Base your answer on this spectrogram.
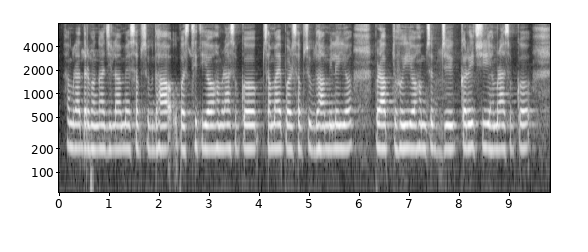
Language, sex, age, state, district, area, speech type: Maithili, female, 18-30, Bihar, Darbhanga, rural, spontaneous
